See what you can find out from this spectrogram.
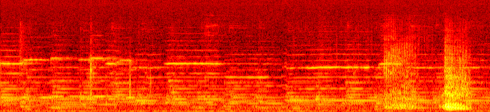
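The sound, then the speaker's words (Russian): A horse neighs, with two brief, breathy whinnies near the end over a steady bed of quiet music; the second whinny is louder. “Казак замахивается на провинившуюся лошадь.”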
